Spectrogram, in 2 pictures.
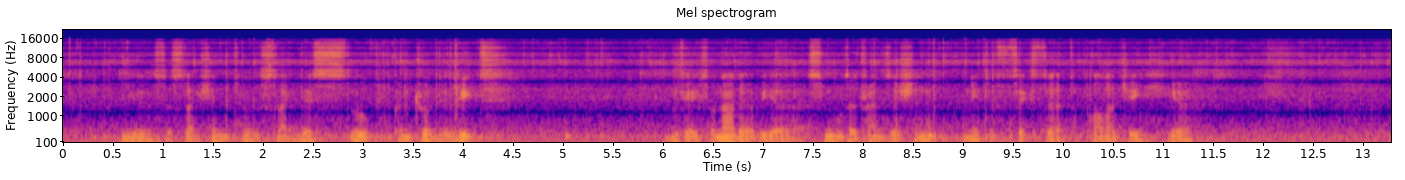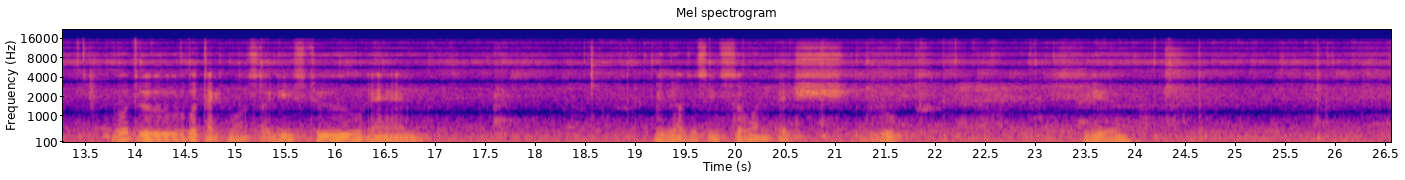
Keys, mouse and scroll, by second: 0.3 q, 3.6 ctrl+Delete, 13.0 1, 25.8 1.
